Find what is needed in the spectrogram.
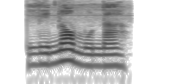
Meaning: first-person singular imperfect passive indicative of λύνω (lýno)
- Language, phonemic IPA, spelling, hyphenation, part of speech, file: Greek, /liˈnomuna/, λυνόμουνα, λυ‧νό‧μου‧να, verb, El-λυνόμουνα.ogg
